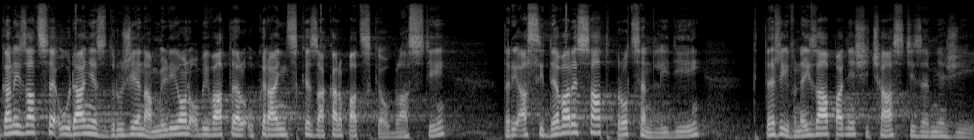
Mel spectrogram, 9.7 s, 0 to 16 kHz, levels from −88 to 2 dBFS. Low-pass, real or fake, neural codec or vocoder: 14.4 kHz; real; none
